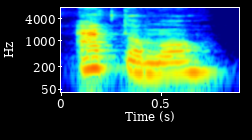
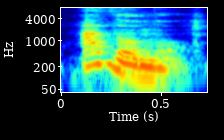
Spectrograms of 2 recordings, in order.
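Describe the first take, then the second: First: The middle consonant is a plain t. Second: The middle consonant is a softened d. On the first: The word entered after the sound change ended. The speaker calls it right. "Tenemos átomo" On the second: The word underwent the sound change. The speaker calls it wrong. "y no ádomo"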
